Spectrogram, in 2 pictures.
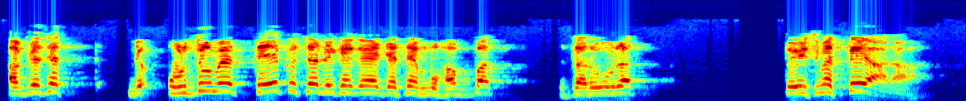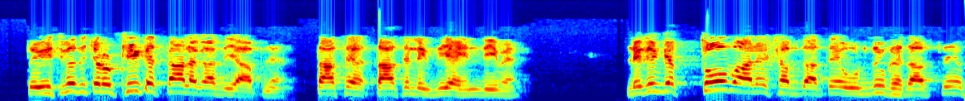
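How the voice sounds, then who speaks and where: A man giving a slow, explanatory spoken lesson, spelling out letters one by one. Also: sits high, animated, phone-quality sound. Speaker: teacher. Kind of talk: spoken lesson on script and pronunciation.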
